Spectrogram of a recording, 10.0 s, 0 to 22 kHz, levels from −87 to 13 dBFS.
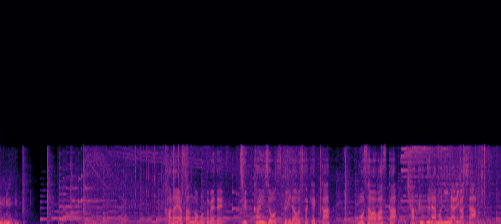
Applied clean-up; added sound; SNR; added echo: none; Piano + Domestic sounds, home sounds; 14 dB; none.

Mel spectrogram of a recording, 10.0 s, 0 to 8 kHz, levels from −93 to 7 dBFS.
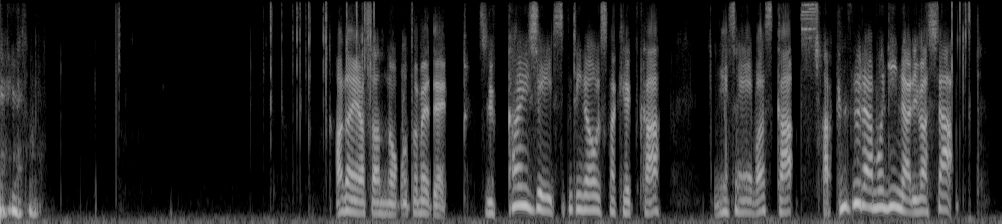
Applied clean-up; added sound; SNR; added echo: neural diffusion model UNIVERSE++.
